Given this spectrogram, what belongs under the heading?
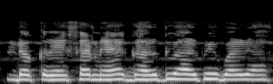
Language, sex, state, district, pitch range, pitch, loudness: Hindi, female, Maharashtra, Mumbai Suburban, 220-230 Hz, 225 Hz, -13 LUFS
